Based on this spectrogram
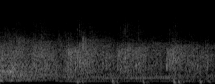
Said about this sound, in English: Come on, if you are clapping your hands, clap it well.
